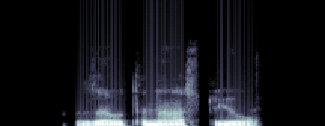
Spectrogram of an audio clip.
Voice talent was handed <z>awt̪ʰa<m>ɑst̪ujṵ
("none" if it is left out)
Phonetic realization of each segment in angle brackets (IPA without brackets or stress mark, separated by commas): z, n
